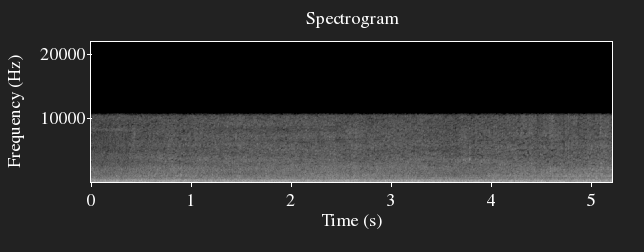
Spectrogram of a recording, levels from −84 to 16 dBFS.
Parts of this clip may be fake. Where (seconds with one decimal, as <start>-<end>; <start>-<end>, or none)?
4.2-5.2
